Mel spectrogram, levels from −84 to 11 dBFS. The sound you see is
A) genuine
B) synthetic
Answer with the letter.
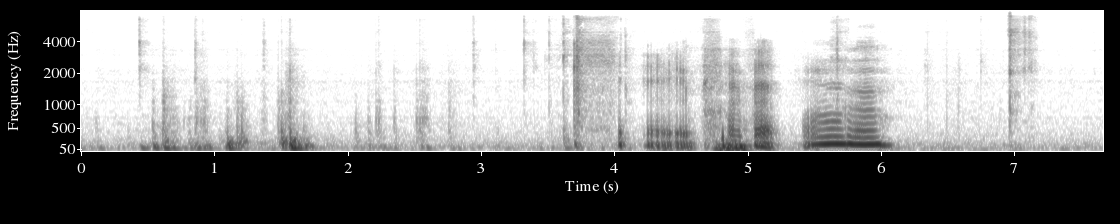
B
